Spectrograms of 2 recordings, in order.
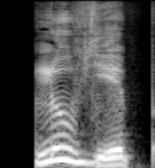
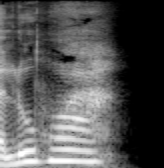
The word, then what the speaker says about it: Lưu Diệp: Lưu Diệp ở phần trước đã phiên âm là Lưu Hoa, thật ra chữ này đọc là chữ Diệp hoặc Dẹp. Phần mở đầu truyện có ghi, sách Hậu Hán Thư của Phạm Hoa, xin độc giả sửa lại là Phạm Diệp cho đúng.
